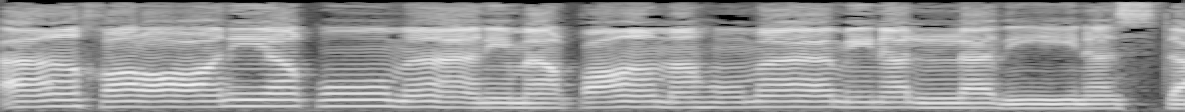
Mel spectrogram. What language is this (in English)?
Arabic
